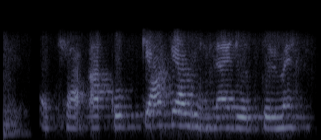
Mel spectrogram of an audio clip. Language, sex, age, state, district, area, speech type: Hindi, female, 30-45, Rajasthan, Jodhpur, urban, conversation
